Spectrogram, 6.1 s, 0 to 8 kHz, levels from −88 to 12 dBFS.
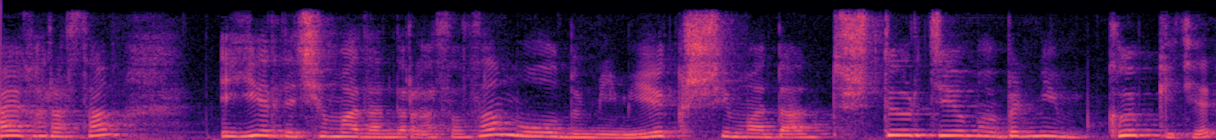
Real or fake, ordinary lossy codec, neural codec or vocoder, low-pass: real; none; none; 7.2 kHz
